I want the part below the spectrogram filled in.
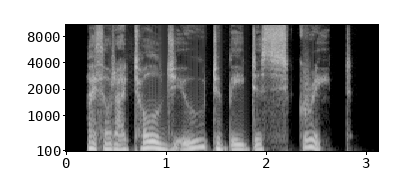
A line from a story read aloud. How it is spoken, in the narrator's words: Meridas said in a low voice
